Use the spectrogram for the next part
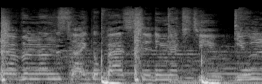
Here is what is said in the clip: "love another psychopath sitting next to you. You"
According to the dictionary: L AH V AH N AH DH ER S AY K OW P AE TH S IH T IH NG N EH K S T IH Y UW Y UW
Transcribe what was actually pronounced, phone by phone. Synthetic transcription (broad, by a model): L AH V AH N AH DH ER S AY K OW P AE S S IH T IH NG N EH K S T IH Y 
